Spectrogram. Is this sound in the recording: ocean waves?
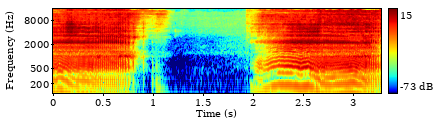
no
